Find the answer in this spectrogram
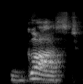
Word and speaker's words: Gast: Gast.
